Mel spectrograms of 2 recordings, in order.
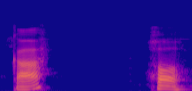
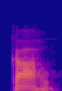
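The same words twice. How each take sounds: First: "Carro" broken as car, long pause, ro; syllable by syllable. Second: Said in the usual way. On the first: Shown as a demonstration. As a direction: say "Carro" in two detached syllables, low. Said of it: "Como é que você vai separar?". ("Carro" separado em duas sílabas, com pausa longa)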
